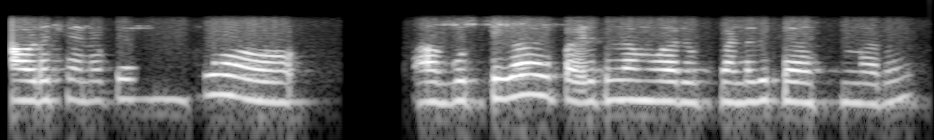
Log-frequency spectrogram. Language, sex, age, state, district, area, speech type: Telugu, female, 30-45, Andhra Pradesh, Vizianagaram, rural, conversation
